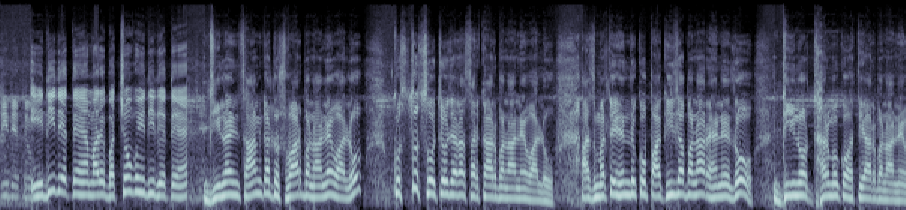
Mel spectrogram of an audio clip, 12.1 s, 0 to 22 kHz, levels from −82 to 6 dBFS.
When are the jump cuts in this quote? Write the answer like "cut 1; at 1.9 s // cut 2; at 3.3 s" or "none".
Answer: cut 1; at 2.5 s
